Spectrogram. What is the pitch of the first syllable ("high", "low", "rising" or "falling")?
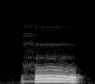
falling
